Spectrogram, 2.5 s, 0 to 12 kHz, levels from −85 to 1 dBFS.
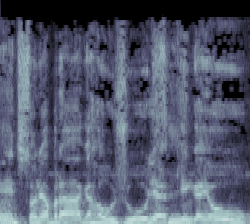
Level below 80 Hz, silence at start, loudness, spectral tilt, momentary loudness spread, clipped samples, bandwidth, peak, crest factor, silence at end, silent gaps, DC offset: -42 dBFS; 0 s; -17 LUFS; -4.5 dB/octave; 2 LU; under 0.1%; 11.5 kHz; -8 dBFS; 10 dB; 0 s; none; under 0.1%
